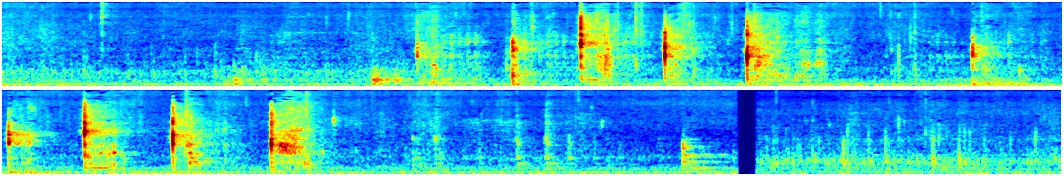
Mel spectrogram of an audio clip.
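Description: Wooden spoon stirring squid in sauce in a nonstick wok: a quick run of about a dozen knocks and scrapes against the pan, lasting about five seconds and starting about two seconds in, then dying away.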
